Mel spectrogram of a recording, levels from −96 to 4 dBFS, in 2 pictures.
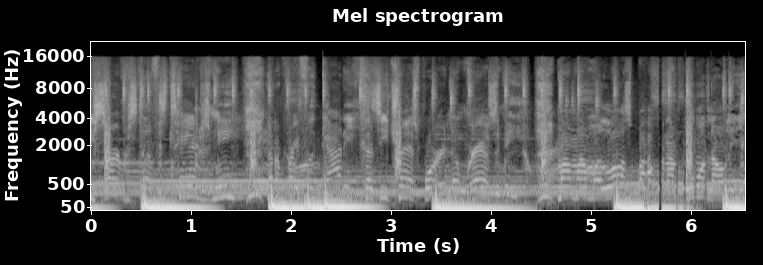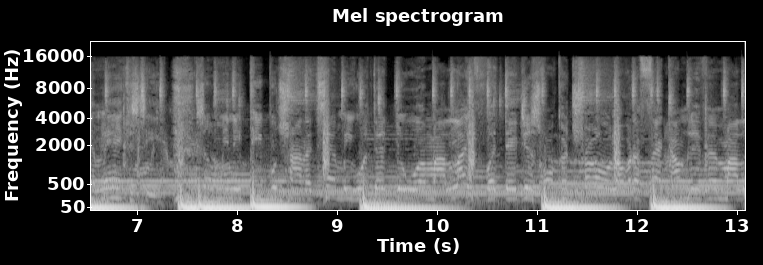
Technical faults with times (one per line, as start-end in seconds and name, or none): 5.53-6.17 repeated packet loss (robotic sound)
7.01-7.05 short concealed packet loss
